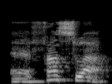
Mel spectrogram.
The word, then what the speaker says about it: François: The first time the S was silent.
